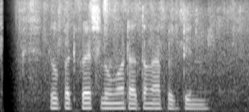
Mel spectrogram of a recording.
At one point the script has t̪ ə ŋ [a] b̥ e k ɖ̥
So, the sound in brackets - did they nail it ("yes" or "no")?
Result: yes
